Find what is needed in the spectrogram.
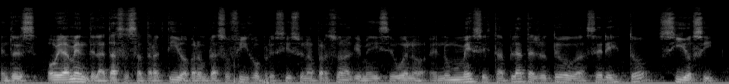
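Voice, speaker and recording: Words pour out at a very fast pace with hardly any pauses and lively intonation. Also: man, very deep, low pitch for a man. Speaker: head of trading. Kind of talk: casual interview.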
